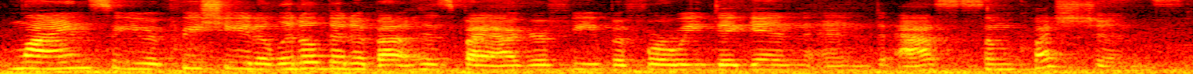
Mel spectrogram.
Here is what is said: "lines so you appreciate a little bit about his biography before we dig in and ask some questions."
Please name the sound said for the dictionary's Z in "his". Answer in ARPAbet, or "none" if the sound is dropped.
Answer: Z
